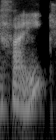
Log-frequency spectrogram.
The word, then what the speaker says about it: Fike: a keen naturalist Jenny Fike her last name rhymes with heike and Jenny that's an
